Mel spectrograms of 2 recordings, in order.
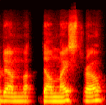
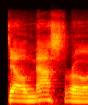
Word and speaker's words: Del Mastro: On the board, Chicago skates back to the blue line, puts it back for Del Maestro or oh crap! What I'm saying his name wrong. Del Mastro, and a shot to the front of that.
